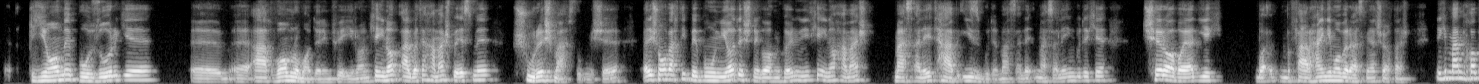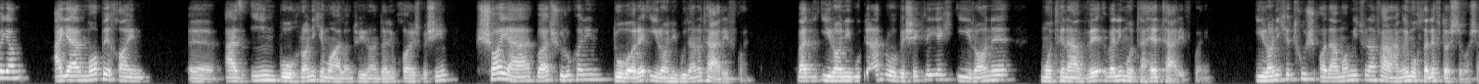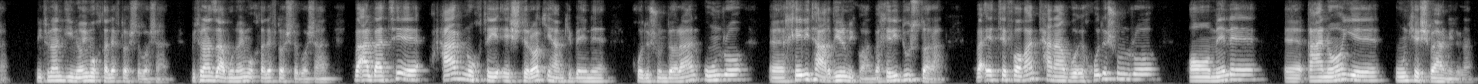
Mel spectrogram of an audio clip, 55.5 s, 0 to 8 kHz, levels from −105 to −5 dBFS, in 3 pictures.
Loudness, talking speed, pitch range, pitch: -20 LUFS, 145 wpm, 120-160 Hz, 140 Hz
